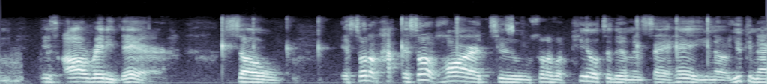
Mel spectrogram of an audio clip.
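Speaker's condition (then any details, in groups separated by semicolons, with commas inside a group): No condition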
